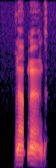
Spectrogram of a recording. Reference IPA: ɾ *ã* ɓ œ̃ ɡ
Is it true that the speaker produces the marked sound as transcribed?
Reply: yes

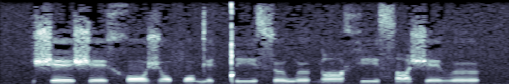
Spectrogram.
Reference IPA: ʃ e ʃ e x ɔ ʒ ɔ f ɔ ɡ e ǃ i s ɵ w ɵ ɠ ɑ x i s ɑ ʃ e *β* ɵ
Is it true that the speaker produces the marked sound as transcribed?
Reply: yes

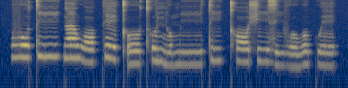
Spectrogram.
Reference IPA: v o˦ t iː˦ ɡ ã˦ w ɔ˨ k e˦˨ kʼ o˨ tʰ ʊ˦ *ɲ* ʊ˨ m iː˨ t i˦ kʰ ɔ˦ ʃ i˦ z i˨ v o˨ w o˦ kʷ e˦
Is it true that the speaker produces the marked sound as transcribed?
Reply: yes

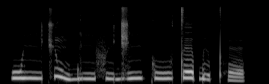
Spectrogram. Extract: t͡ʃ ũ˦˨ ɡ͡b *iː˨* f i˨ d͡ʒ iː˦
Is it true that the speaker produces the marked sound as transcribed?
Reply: yes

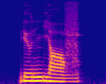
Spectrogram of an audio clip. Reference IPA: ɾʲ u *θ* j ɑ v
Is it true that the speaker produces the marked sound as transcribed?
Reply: no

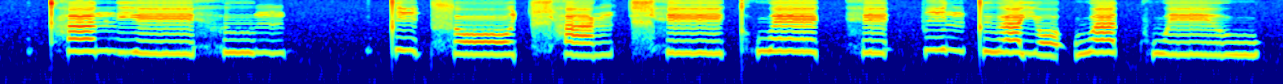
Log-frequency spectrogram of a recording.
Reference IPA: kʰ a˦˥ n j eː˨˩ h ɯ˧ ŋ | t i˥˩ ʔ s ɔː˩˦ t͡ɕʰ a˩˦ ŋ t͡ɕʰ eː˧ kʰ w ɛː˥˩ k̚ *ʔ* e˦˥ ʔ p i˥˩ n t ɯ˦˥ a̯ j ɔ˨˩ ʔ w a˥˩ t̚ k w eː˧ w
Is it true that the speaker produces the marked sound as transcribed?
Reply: no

